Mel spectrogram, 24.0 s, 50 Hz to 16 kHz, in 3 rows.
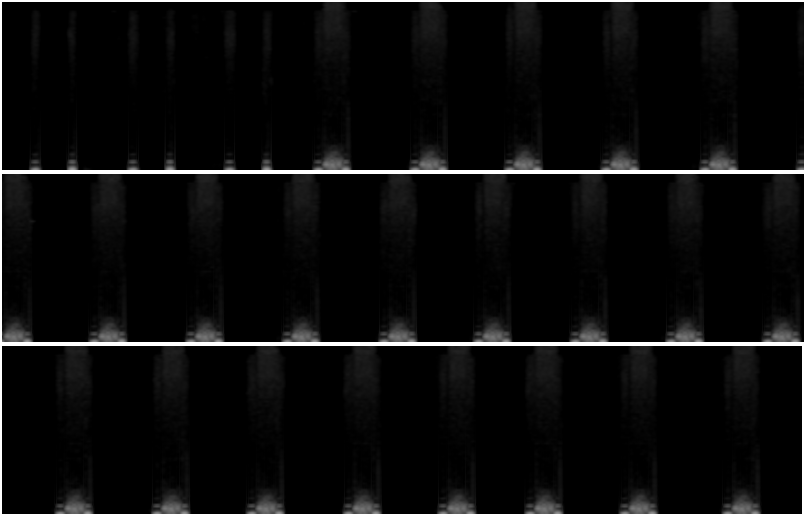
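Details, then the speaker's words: Innocent systolic murmur after three normal beats: diamond-shaped, early-peaking, due to turbulence across a normal aortic or pulmonic valve in a patient without heart disease, unlike late-peaking aortic stenosis. "in summary innocent systolic murmurs are due to turbulence across the normal aortic or pulmonic valve these murmurs occur in more than 50 percent of normal individuals"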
